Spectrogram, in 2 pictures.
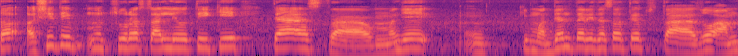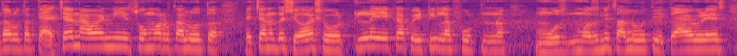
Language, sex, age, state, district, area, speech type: Marathi, male, 18-30, Maharashtra, Yavatmal, rural, spontaneous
